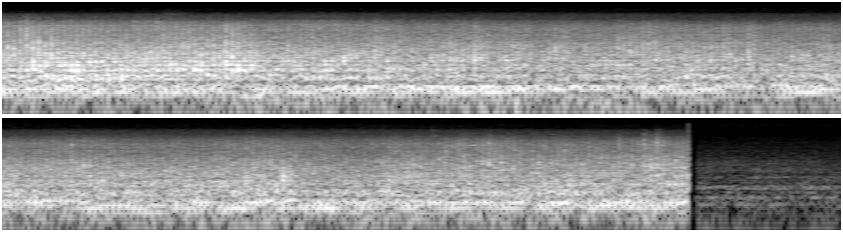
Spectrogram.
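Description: A large truck engine rumbles loudly as it drives slowly past, close by.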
